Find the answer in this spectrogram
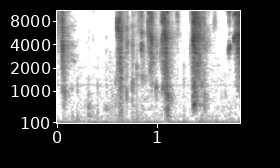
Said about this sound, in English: There's a Mike and Ike's in my popcorn. That's a shit quick note. I hate it. Also, did you have to get as gross as possible with that chewing?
